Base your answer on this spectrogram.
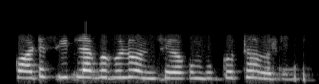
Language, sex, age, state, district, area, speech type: Bengali, female, 18-30, West Bengal, Purba Bardhaman, urban, conversation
